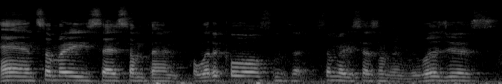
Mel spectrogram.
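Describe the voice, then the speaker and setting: A woman talks at a fairly low pitch and a fairly quick pace with monotone, flat intonation. Audible room echo surrounds her voice. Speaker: physical therapist. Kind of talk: casual chat. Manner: loud.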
